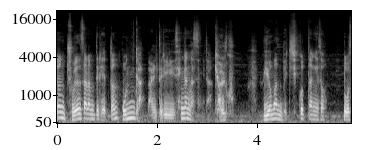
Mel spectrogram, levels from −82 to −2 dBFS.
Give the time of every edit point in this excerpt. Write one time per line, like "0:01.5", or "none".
0:01.5

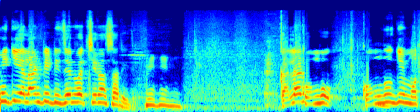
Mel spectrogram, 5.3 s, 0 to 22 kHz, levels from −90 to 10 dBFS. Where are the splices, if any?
0:03.6

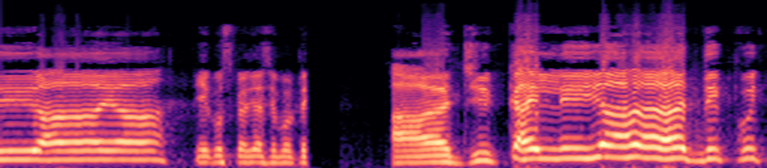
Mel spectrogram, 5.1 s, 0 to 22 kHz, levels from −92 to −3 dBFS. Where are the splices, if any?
none

